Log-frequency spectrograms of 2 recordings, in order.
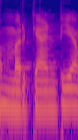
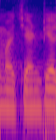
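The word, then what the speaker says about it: Marchantia: और मर्चेंटिया भी यहाँ पर लिखा होगा, मर्केंटिया, मर्चेंटिया, जो भी आप प्रोनाउंस करो, ठीक है।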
